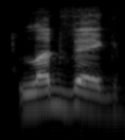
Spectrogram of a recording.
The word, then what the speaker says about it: Ludwig: soundtrack even though it's not johnny boy williams ludwig does it great job ludwig very good guy ludwig that that's the way to say it i've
